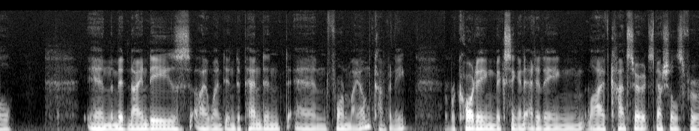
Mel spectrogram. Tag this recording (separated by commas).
Speech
